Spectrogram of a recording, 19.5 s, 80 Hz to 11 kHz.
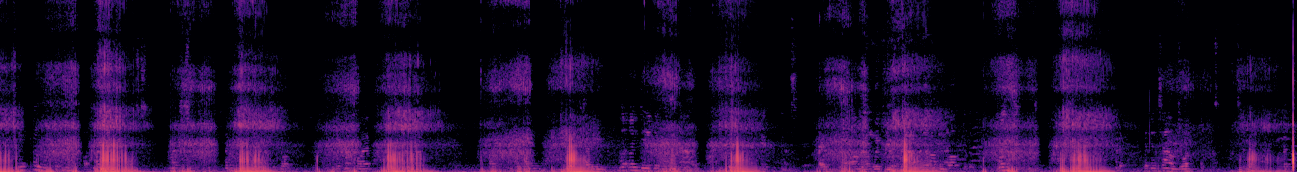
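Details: Baby snoring during sleep: repeated rough, rattling breaths with voiced snorting bursts, about 24 a minute and somewhat uneven.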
